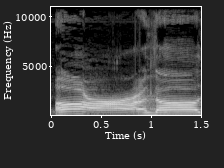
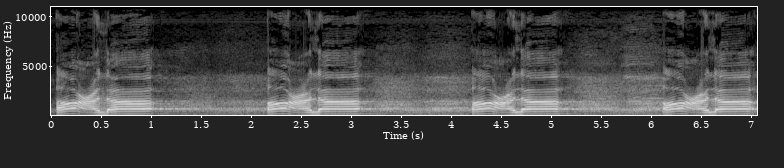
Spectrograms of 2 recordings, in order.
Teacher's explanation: حلق میں لے جائیں عین کو، وسط حلق سے ادا ہوتا ہے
